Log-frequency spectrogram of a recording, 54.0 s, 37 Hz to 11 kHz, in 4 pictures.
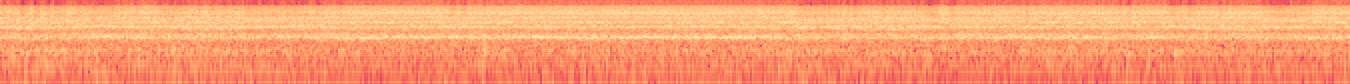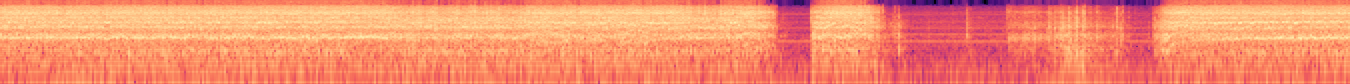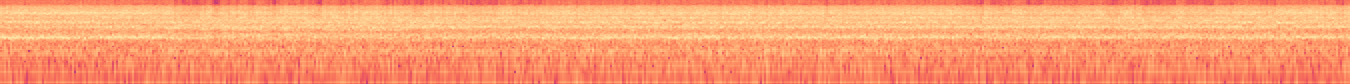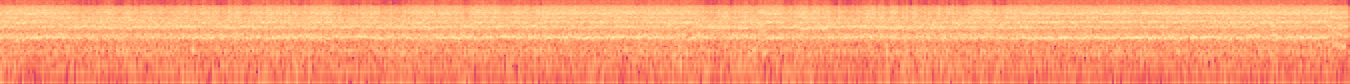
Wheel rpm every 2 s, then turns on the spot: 220, 220, 230, 230, 220, 230, 220, 230, 220, 200, 130, 10, 90, 210, 210, 210, 230, 230, 230, 230, 230, 230, 230, 230, 220, 220, 180.
22-24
